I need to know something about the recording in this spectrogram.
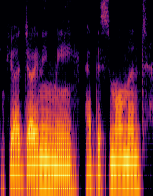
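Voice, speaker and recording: A man leading a guided meditation as a teacher, calm and measured, leaving long pauses between short phrases. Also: lowish voice, no echo.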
